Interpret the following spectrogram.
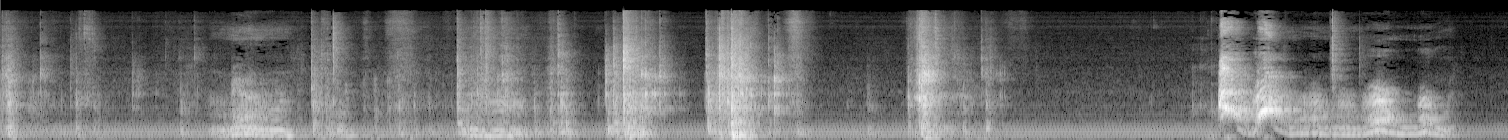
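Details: Maggie, a female West Highland White Terrier living in Germany, gives a run of irregular sharp barks and a few low growly vocal sounds, with pauses between bursts over a steady low electrical hum.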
